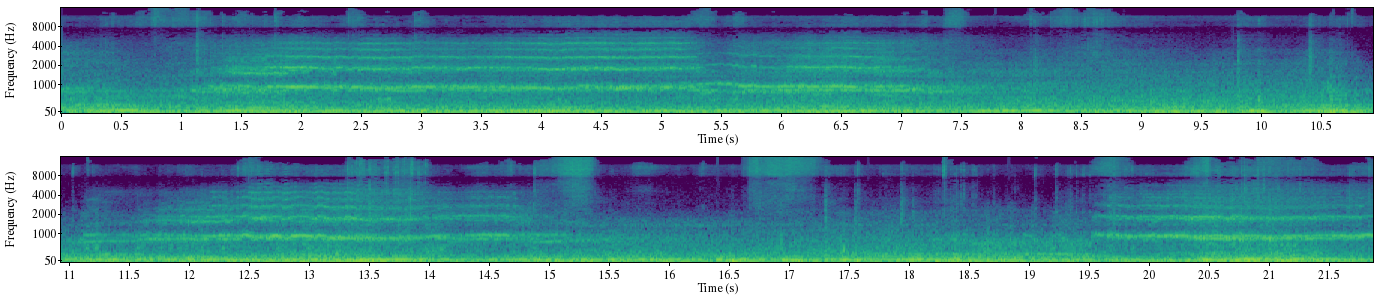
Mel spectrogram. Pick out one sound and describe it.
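Tyres squeal through the corners.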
